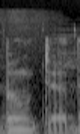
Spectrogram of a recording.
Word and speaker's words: Gamabunta: Gamabunta, the big ass motherfucking toad.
